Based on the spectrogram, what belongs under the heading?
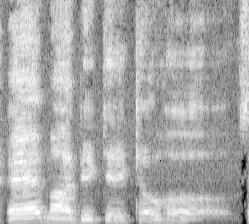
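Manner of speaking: very slow, drawn-out announcer intro; hammed-up stretched announcer call; mock announcer. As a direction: introduce her like a strip club host. Announces her like a club host.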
